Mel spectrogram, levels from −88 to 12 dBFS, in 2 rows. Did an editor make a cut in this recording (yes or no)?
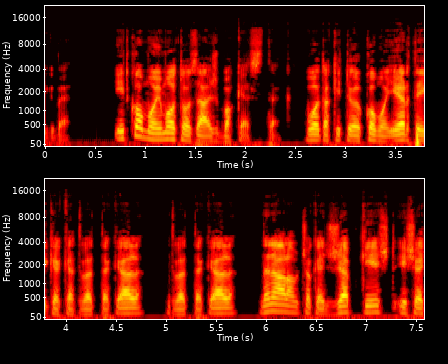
yes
